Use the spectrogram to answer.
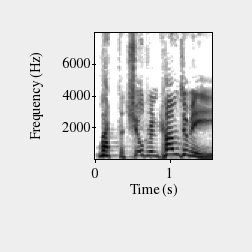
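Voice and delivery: a hint of the indignant Jesus; a touch of annoyance. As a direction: let some irritation through. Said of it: "It was tone".

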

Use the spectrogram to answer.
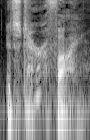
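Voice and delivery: whispered, very soft; hushed dread. Acted. Preacher reliving a first solo landing, hushed dread. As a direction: drop to a whisper for the fear.

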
